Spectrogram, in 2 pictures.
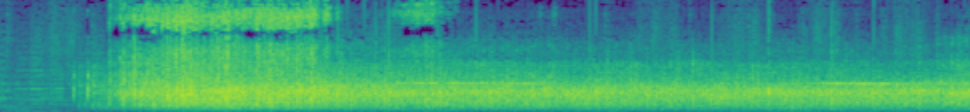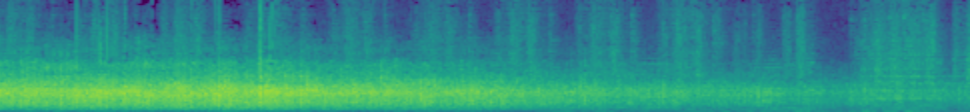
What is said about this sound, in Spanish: Aplausos, por favor.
